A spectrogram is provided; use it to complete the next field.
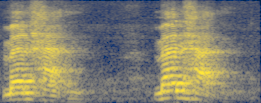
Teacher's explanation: so what happens it follows the rule the T becomes silent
